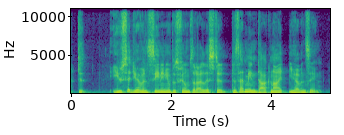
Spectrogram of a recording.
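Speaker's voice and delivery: ordinary delivery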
